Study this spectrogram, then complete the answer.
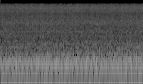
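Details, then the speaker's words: Whirlpool Cabrio top-load washer with a heavy full load on final spin near top speed: fast even spin with constant low hum, no thumping or scraping; normal spin. "about its top speed right here pretty heavy load - I can show you once it's done but it sounds great spins really fast"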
